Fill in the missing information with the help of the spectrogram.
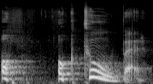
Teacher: the first o in the word October is short because we have two consonants coming after it can you hear it oh October but the second o on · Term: short version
